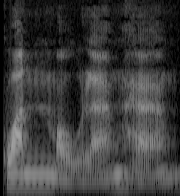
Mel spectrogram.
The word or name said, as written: GWAN3 MOU4 LOENG5 HOENG2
